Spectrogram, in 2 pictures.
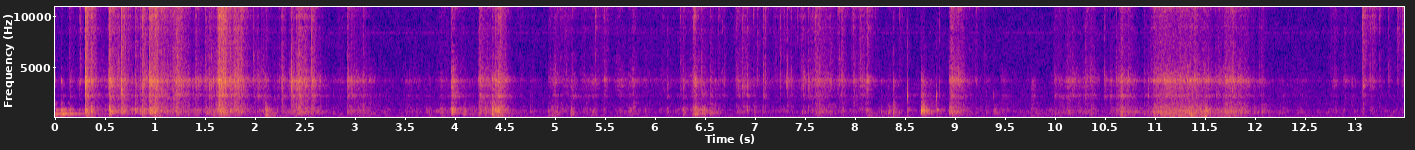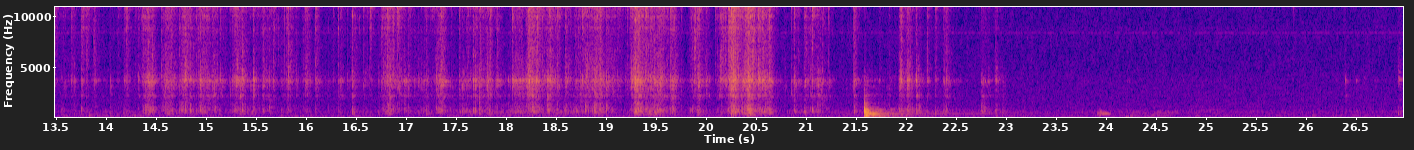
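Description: Plastic wrapping around a stack of baseball cards crinkling and tearing as a hanger box is opened and unwrapped by hand, with scattered crackles and taps of cardboard and cards being handled. A louder rustle comes about halfway through and a sharp knock near the end, after which the handling goes much quieter.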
